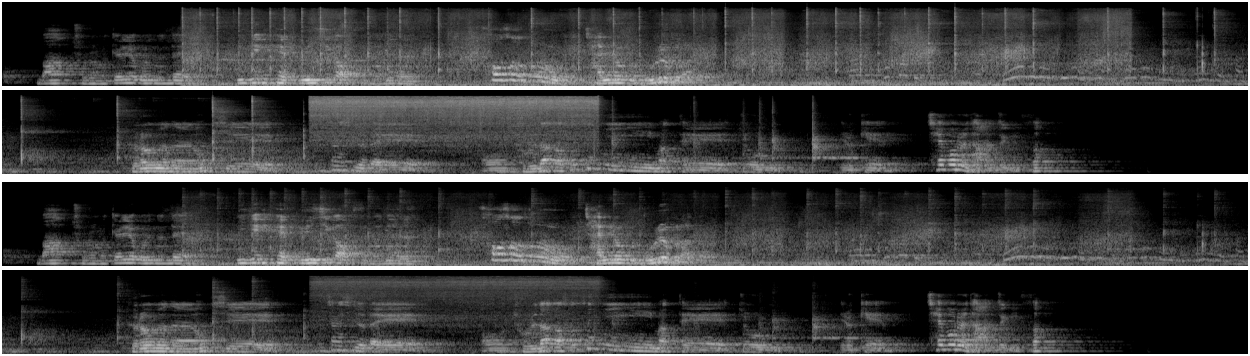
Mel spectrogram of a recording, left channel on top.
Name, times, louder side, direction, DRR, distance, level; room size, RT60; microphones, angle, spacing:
voice 1, 0.3-2.0 2.3-4.2 4.8-7.4 13.7-15.3 15.6-16.7 17.2-20.3 20.8-21.4 21.7-22.9, equal, 30° right, 3 dB, 1.1 m, -25 dB
sound 1, 1.5-9.5, right 2 dB, 75° right, 2.7 m, -48 dB
sound 2, 1.8-21.0, left 8 dB, 70° left, 0.6 m, -31 dB
voice 2, 6.4-6.7 8.2-9.5 10.0-12.8 13.6-13.8, left 1 dB, 30° left, 4 dB, 0.8 m, -38 dB
16.5 x 8.1 x 3.1 m, 1.4 s
head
